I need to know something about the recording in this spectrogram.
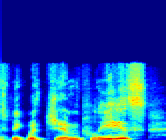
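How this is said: The pitch rises at the end. It sounds like a salesperson asking permission. The speaker calls it wrong. "that upward inflection"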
